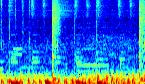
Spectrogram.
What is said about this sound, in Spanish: que no es nada más que un motorista aquí a escape libre.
